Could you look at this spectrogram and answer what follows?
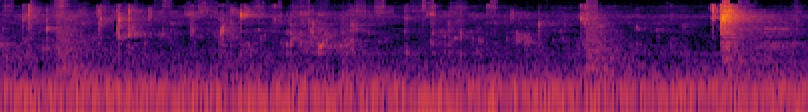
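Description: Coconut water pours in a steady, soft trickle with a faint splashing drip, close by and unbroken for a few seconds, with no one talking.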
